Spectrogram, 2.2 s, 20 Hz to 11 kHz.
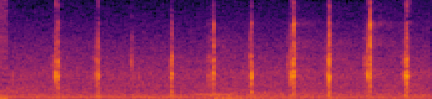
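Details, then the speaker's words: Two removed drive shafts rocked by hand: sharp metallic clicks about five a second from excessive play between inner CV joint and shaft, torn boot let in mud and sand; caused shake at 80 km/h under throttle, vanishing when lifting off. "这个内球笼跟这个轴的间隙非常大，还有一个，大家再仔细看一下，这个球笼破掉了。"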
